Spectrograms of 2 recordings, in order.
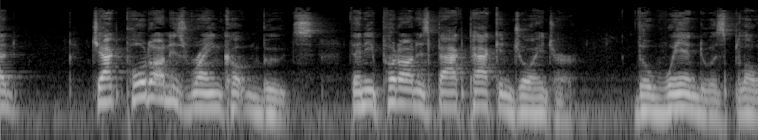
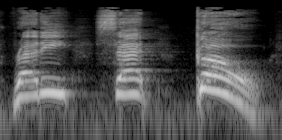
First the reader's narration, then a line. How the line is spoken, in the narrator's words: shouted Annie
